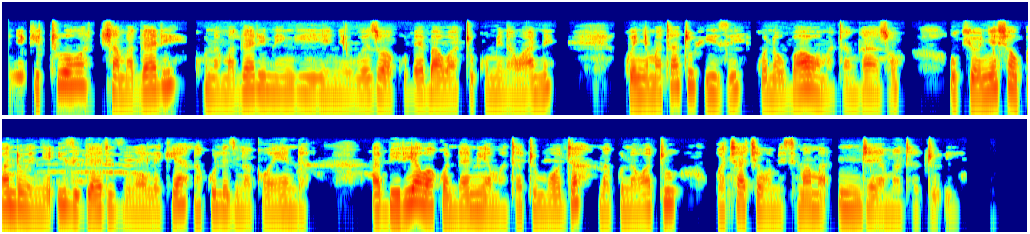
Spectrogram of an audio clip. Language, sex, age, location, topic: Swahili, female, 25-35, Nairobi, government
